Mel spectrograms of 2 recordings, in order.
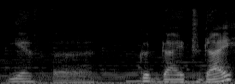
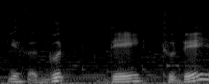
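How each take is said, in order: First: It is said in an Australian accent. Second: It is said in a non-Australian accent. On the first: "if you go to Melbourne next week, Australia, you might ask"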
